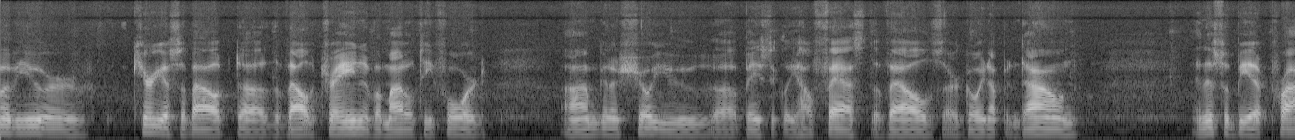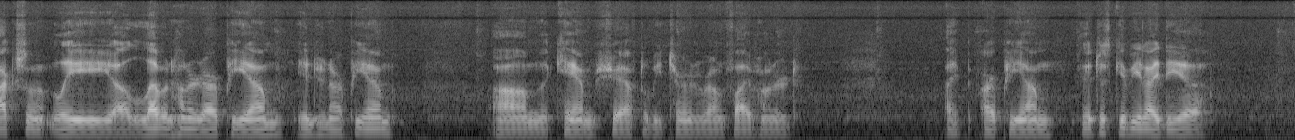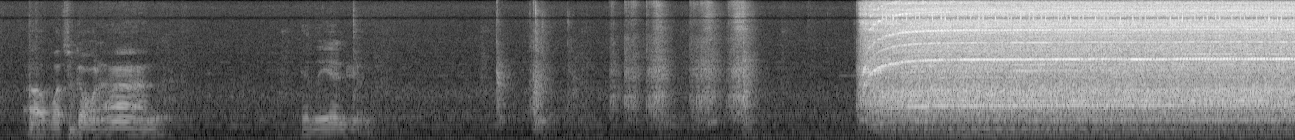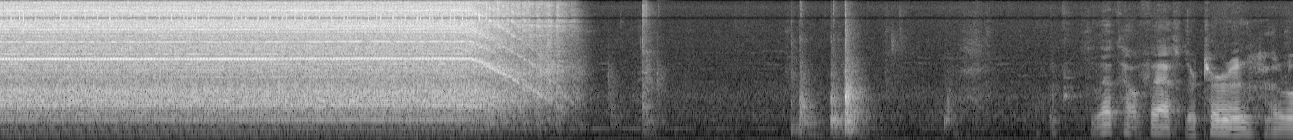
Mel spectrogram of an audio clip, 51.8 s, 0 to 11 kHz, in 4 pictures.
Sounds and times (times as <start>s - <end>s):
Speech: 0.0s - 4.9s, 5.6s - 10.8s, 11.9s - 16.9s, 17.9s - 21.0s, 22.4s - 25.1s, 26.1s - 27.6s, 28.9s - 29.7s, 49.7s - 51.7s
Drill: 34.5s - 44.8s.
